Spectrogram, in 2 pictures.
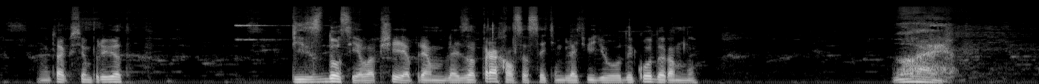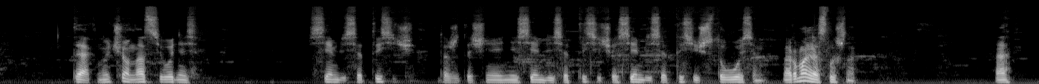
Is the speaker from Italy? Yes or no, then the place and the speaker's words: no; Ukraine; Да, я с Украины.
